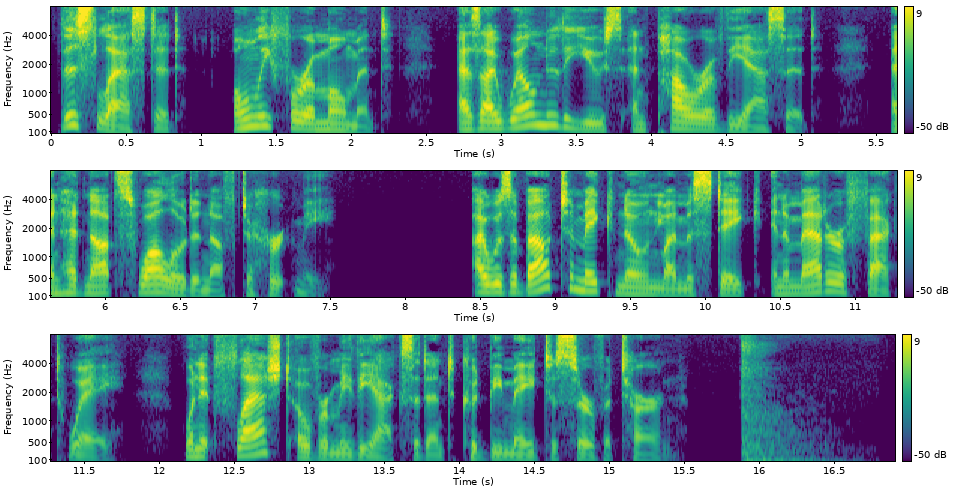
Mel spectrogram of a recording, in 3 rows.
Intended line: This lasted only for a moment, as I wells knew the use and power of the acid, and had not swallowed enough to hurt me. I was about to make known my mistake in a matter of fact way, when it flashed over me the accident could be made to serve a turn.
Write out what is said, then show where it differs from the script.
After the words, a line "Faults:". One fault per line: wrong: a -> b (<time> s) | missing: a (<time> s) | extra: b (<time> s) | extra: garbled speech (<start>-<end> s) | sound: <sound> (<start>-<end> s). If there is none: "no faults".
This lasted only for a moment, as I well knew the use and power of the acid, and had not swallowed enough to hurt me. I was about to make known my mistake in a matter of fact way, when it flashed over me the accident could be made to serve a turn.
Faults:
wrong: wells -> well (3.0 s)
sound: thud (15.9-16.8 s)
